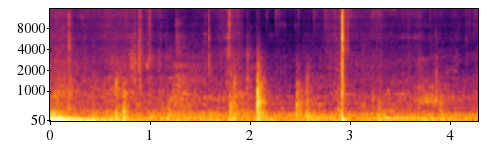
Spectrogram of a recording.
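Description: Cabin sound of an electric express train starting to pull away from a station: a steady low rumble from the running gear, with a thump right at the start and sharp knocks about two and three seconds in.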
